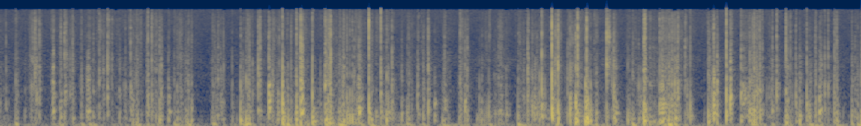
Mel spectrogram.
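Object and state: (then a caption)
Rubber balloon. An inflated, hollow purple latex balloon held close to the mic is tapped and scratched with long painted nails. The result is a steady stream of quick, dull, rubbery taps and soft scrapes, heavy in the low end with almost no high, bright content. Each tap dies away almost instantly.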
